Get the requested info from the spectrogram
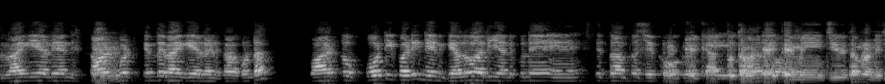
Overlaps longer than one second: present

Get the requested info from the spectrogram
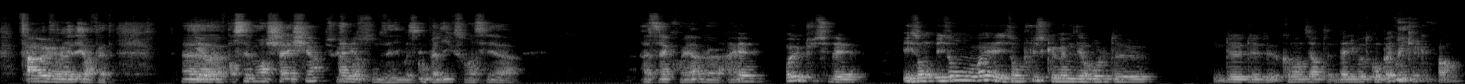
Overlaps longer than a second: none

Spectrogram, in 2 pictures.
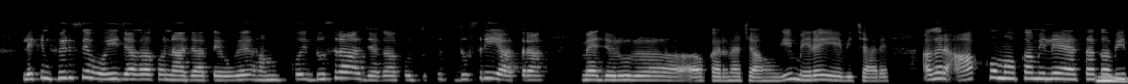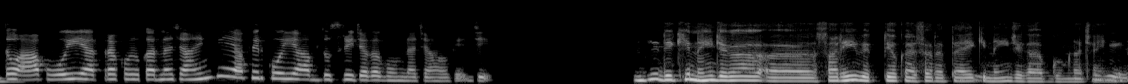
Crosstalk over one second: none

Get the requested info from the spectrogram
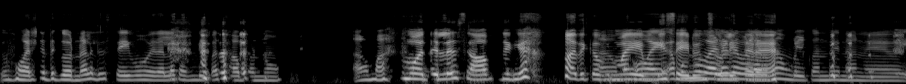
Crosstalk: present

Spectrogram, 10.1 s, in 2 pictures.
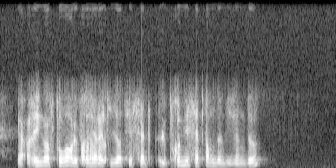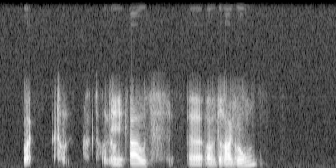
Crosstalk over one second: none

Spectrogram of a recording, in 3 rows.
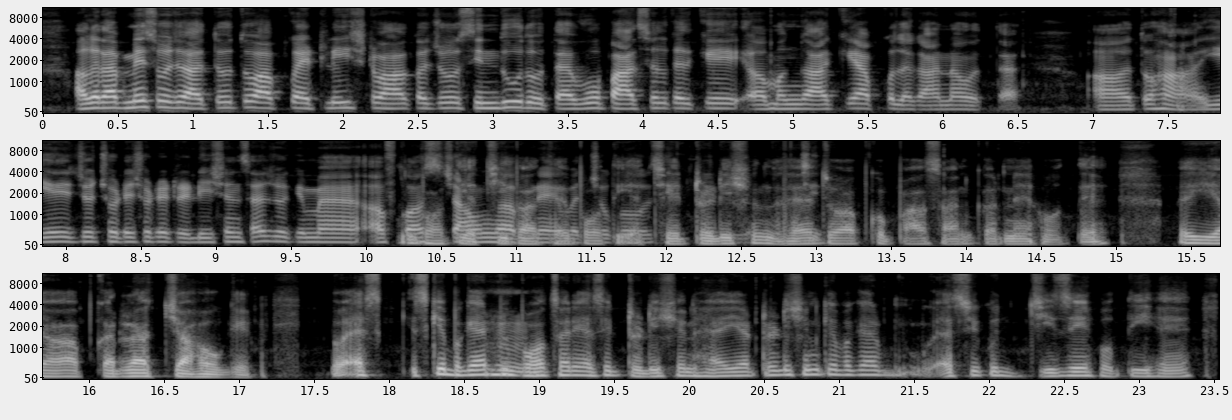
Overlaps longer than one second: present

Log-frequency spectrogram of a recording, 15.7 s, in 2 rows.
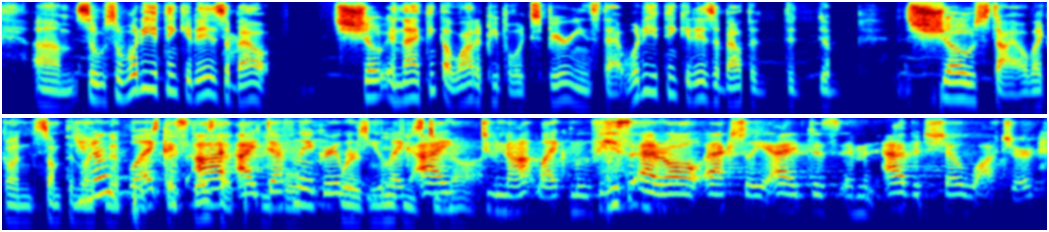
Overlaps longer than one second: present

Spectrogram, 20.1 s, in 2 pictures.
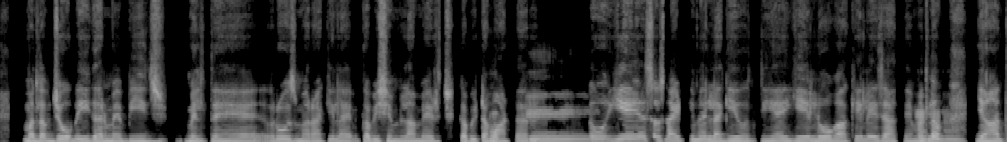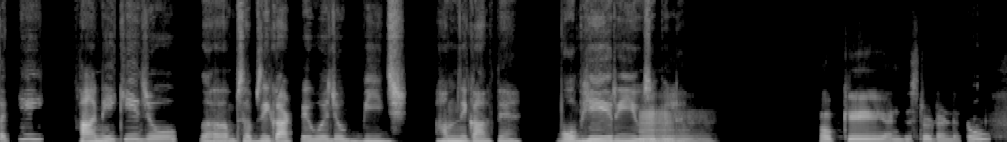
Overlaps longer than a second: none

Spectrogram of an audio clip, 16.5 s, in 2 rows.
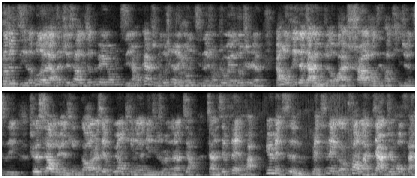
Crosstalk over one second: none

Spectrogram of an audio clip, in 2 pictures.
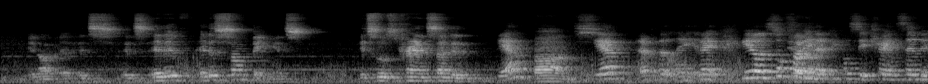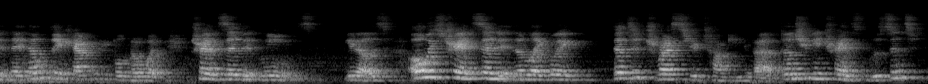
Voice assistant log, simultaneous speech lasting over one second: none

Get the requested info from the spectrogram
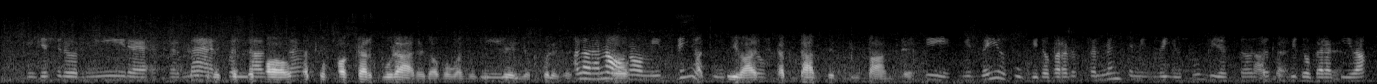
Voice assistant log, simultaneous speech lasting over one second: present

